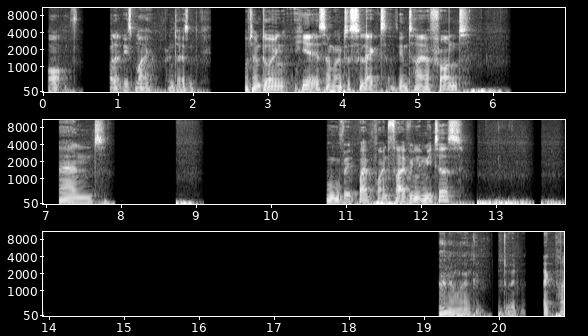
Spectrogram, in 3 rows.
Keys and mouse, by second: 2.6 right click, 3.5 right click, 7.1 shift+right click, 9.6 shift+right click, 12.5 g, 18.6 a, 18.8 a.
